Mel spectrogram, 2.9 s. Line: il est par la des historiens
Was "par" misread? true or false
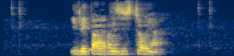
false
